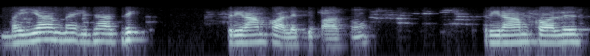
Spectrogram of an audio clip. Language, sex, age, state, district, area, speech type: Hindi, male, 18-30, Madhya Pradesh, Jabalpur, urban, conversation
